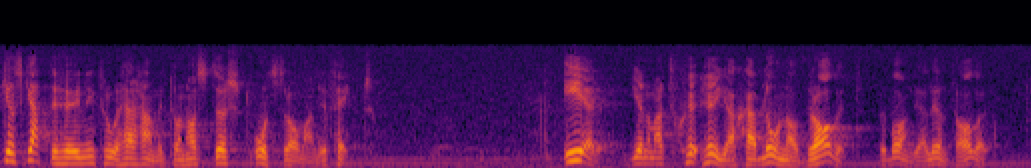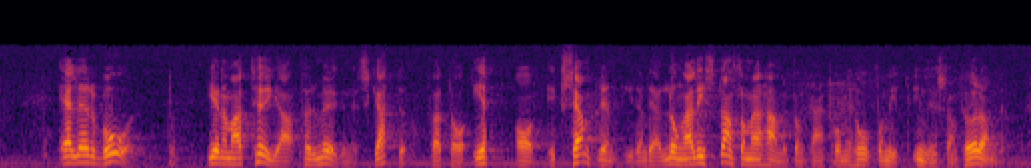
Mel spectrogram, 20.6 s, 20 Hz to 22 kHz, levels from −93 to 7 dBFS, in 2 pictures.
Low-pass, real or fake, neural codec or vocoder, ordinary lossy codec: 7.2 kHz; real; none; none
